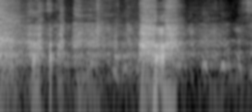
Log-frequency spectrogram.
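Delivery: breathy, helpless chuckle; real laugh. Real, not acted. Speaker breaks off at cheesy pun, laughing. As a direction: crack up at your own joke.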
